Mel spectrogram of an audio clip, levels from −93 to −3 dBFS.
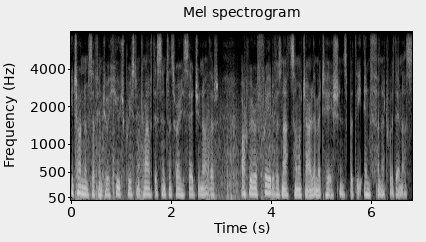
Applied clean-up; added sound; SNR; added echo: none; Thunder; 12 dB; none.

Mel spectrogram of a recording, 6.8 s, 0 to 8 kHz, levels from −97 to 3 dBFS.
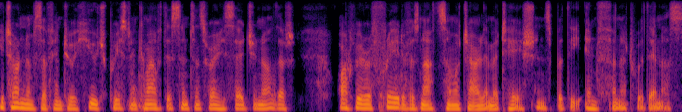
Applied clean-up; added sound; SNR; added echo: neural mask model Resemble Enhance denoiser.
